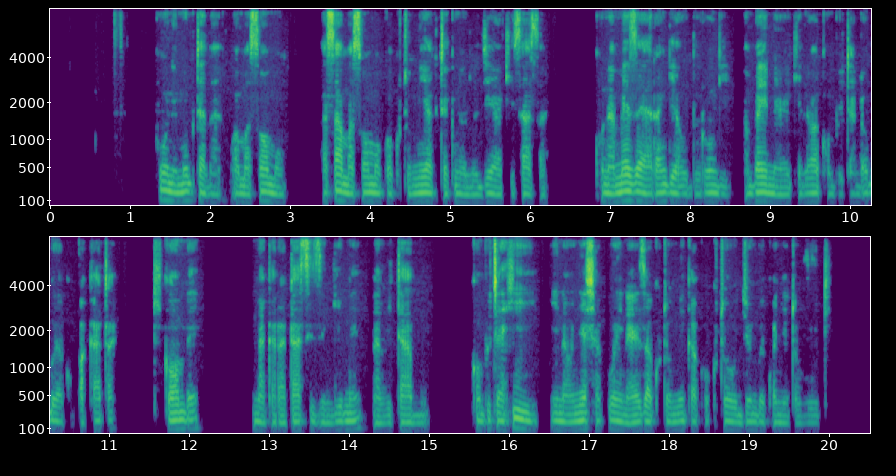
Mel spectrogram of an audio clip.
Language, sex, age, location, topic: Swahili, male, 18-24, Nairobi, education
